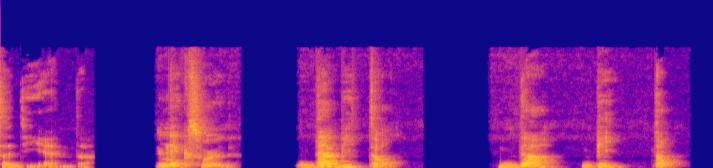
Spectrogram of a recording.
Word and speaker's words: d'habitant: D'habitant. D'habitant. So here, the H, I told you, H never pronounce. D'habitant, so we have the T and the S, silent.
